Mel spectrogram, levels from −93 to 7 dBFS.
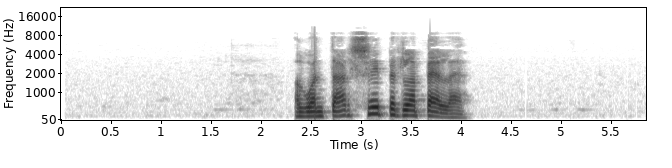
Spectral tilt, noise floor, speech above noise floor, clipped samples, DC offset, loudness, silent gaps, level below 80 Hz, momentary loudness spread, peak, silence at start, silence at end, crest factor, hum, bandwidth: -5 dB/octave; -70 dBFS; 56 dB; under 0.1%; under 0.1%; -15 LUFS; none; -62 dBFS; 9 LU; 0 dBFS; 2.35 s; 1.8 s; 18 dB; none; 9.4 kHz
